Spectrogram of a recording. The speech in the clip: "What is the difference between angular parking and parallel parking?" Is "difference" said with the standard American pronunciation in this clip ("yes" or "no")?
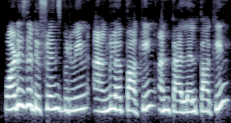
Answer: yes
